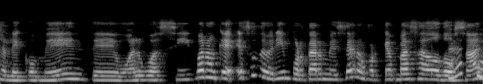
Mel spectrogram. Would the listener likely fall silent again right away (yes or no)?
no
